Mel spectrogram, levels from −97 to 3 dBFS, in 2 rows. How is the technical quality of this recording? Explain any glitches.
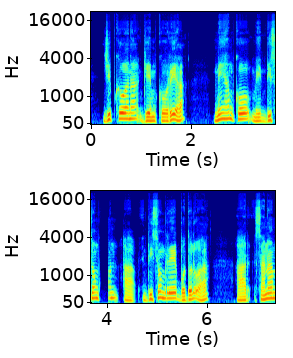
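The recording is spoiled by a burst of repeated packet loss (robotic sound) between 3.85 and 4.64 s. Over that stretch the stream dropped or delayed packets four times, each gap up to 160 ms, and the receiver covered them by extending the last received sound, so about 420 ms, more than half the span, is patched rather than real. The speech there turns choppy, with pieces of the voice missing.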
